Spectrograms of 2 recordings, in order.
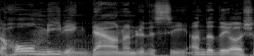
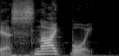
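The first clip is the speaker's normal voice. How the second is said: put-on Australian accent, "snake" said as "snike". Speaker teaching how to do an Australian accent: Australian accent. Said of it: "I will tell you how to do an Australian accent".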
